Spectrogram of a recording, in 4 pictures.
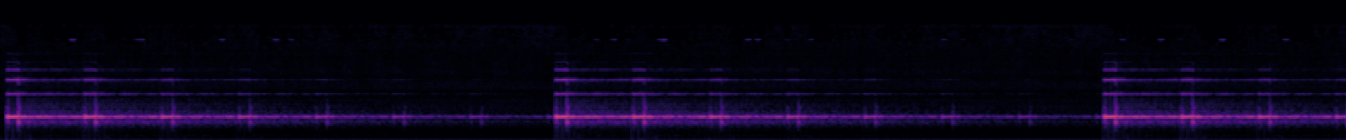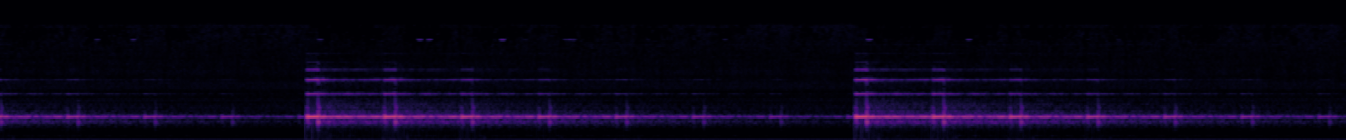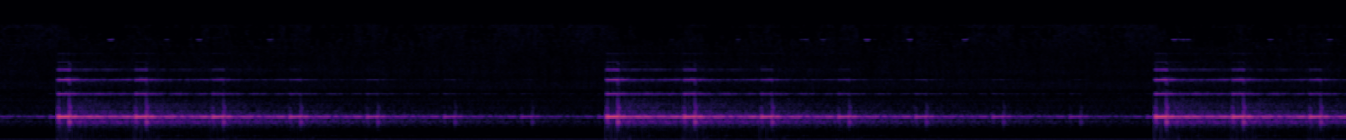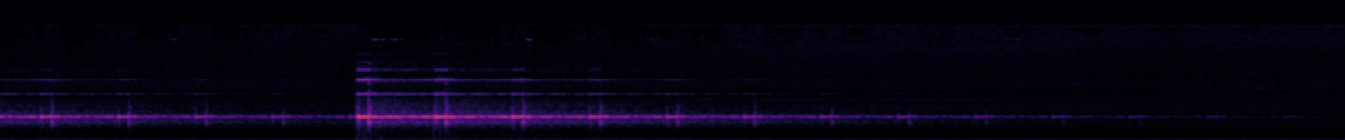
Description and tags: approaching ceres
ambience, ambient, atmosphere, claustrophobic, cold, cosmic, drone, field-recording, hyperdrive, hyperspace, industrial, interior, interstellar, lounge, relaxing, sci-fi, soundscape, space, spaceship, ventilation, vessel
